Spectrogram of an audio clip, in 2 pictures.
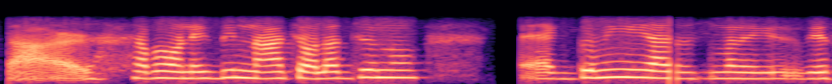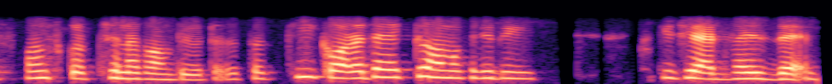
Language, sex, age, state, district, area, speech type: Bengali, female, 30-45, West Bengal, Darjeeling, urban, conversation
